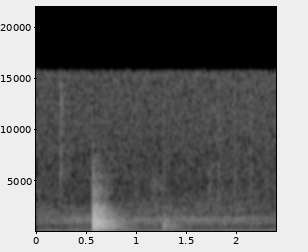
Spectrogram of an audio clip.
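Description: A sharp knock of something hard bumped or set down on a surface, followed about three-quarters of a second later by a much fainter tap.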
